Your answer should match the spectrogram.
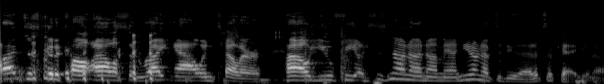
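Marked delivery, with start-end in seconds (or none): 0.1-3.6 3 tease him with a gleeful threat; 1 mock teasing threat. 4 speaker teases Mark about calling his wife, gleeful taunt. 3.9-6.0 put-on 2 softer, sheepish drunk mumble; 3 back down quietly, embarrassed; 1 sheepish backpedal. 4 drunk Mark begs him not to call his wife, sheepish.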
